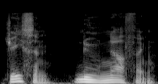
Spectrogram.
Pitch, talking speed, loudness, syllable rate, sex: 95 Hz, 115 wpm, -17 LUFS, 3.9 syllables/s, male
